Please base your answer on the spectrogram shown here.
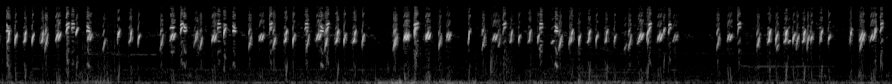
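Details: European goldfinch female's stimulating batbata for a non-singing male: long stretches of rapid, jingling twitter in repeated bursts, with one short silent break toward the end.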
